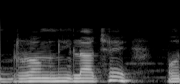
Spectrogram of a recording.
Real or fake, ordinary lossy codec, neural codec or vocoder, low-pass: real; none; none; 5.4 kHz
